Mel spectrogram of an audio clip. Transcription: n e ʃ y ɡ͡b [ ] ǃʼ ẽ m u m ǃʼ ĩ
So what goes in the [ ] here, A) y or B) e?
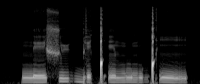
B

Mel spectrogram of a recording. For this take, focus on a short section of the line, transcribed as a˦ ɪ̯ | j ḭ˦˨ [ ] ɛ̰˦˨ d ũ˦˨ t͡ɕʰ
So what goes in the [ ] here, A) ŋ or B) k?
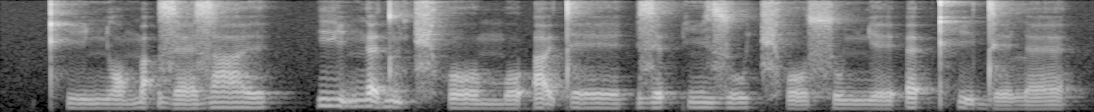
A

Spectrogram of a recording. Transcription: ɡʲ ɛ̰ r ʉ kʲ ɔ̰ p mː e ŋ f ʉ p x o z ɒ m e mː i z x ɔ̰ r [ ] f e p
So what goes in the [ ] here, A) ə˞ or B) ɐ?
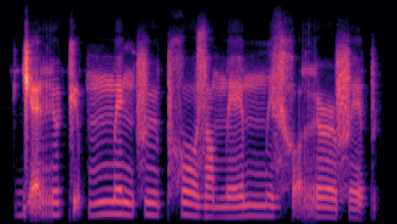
A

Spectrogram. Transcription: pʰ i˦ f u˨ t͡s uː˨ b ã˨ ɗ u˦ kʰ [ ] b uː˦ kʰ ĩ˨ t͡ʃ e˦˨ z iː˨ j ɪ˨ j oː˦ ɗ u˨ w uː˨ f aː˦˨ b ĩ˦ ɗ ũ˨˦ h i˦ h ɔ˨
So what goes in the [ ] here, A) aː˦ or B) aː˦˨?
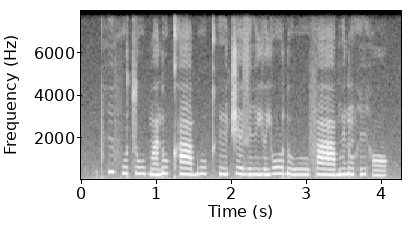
B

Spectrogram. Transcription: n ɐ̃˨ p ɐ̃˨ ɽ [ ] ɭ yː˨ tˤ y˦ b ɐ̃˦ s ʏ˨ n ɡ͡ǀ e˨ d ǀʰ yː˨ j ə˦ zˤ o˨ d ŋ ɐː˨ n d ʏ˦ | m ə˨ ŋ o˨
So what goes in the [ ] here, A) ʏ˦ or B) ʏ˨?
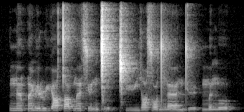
A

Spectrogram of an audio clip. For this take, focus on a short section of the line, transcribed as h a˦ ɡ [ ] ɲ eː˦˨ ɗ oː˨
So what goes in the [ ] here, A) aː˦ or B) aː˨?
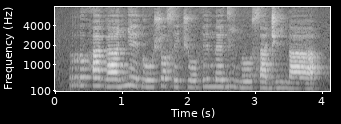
B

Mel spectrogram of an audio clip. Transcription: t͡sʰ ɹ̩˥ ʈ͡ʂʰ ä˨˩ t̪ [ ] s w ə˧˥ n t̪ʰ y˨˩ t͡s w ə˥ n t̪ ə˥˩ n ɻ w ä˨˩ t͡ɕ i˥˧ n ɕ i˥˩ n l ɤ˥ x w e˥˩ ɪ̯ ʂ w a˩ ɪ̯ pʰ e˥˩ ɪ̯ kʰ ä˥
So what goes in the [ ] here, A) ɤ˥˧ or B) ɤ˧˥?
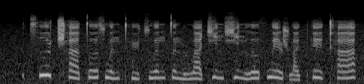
B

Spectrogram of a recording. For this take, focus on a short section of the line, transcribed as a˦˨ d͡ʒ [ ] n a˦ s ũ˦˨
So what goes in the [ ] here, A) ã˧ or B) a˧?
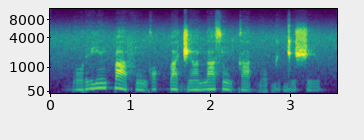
A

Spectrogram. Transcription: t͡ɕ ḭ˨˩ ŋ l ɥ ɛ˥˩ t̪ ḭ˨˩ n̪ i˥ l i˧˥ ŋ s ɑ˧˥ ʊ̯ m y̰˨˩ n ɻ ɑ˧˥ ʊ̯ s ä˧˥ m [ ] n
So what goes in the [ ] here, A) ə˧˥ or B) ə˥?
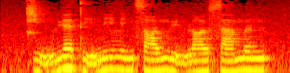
B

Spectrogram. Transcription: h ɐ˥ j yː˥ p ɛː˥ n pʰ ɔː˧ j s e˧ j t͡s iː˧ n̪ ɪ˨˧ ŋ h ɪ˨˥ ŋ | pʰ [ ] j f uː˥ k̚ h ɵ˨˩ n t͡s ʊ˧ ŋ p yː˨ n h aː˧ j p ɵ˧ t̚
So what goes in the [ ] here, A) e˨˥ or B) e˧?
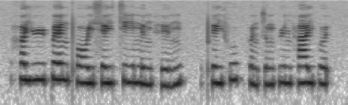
B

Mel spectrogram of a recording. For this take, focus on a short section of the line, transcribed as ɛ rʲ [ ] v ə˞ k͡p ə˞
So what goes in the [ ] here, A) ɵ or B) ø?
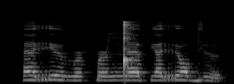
B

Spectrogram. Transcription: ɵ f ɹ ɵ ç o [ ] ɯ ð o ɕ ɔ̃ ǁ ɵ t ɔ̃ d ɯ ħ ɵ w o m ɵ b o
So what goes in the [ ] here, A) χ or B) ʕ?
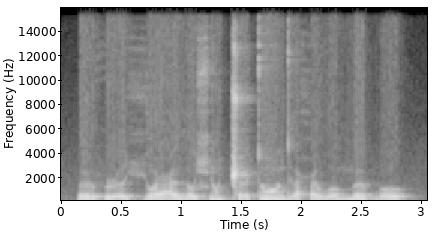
B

